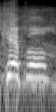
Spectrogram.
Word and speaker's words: Hipple: I'll give you one of the quarterbacks' last name rhymes with nipple.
